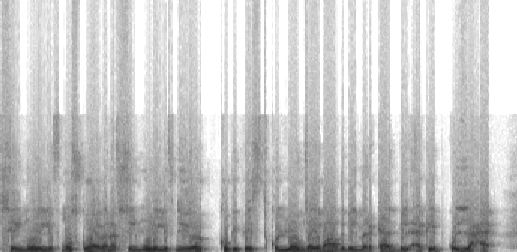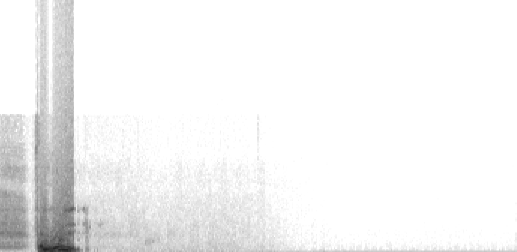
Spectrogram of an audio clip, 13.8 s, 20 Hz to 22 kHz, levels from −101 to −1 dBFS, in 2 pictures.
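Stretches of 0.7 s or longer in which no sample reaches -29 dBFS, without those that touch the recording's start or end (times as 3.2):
6.51–7.39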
